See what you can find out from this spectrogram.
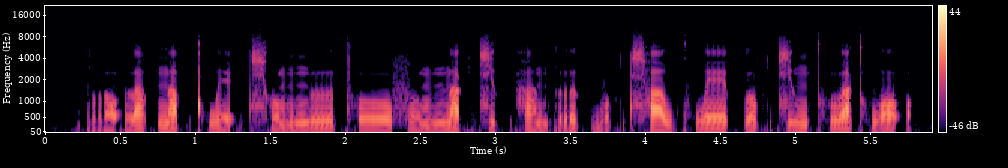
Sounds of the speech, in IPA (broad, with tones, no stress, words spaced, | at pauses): prɔ˨˩ʔla˨˩p̚na˥˩p̚ kʰwe˨˩ʔt͡ɕʰo˩˦mŋɯː˥˩tʰoː˧ fo˩˦m na˥˩k̚t͡ɕɯ˦˥k̚ ha˨˩nprɯ˥˩k̚ bo˥˩k̚t͡ɕʰa˧wkʰweː˥˩p̚lo˥˩k̚ t͡ɕɯ˧ŋkʰu˥˩a̯kʰwɔ˥˩ʔ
